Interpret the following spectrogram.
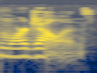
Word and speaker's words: Morgellons: them cure it so this doctor pronounced it as more jellins but he says that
